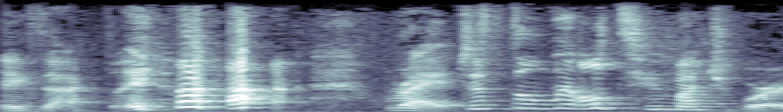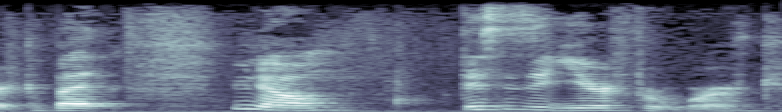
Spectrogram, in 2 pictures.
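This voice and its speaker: Her pitch fairly high and marked by vocal fry, a woman speaks at a moderate pace with very wide pitch swings, big swings in loudness, and long, frequent pauses. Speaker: singer-songwriter. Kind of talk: casual interview conversation. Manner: casual, thinking aloud.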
